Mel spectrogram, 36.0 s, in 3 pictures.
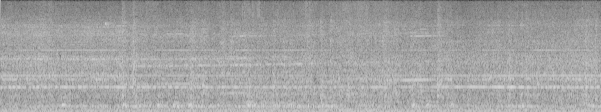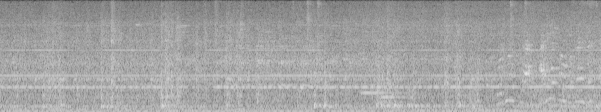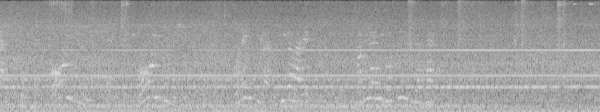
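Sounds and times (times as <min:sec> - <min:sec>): electric train whine: 0:00.0 - 0:36.0
train low rumble: 0:00.0 - 0:36.0.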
